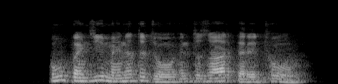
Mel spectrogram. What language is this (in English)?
Sindhi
